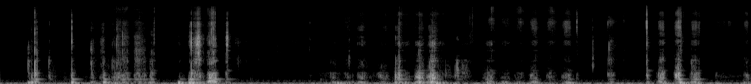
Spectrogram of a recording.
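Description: A red-handled metal hook tool scratches the blue pressed powder eyeshadow wedges in a round white plastic palette, scattering crumbs. Irregular bursts of dry, gritty scraping and crumbling repeat throughout, with a low thump under each stroke and bright, crackly texture on top.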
